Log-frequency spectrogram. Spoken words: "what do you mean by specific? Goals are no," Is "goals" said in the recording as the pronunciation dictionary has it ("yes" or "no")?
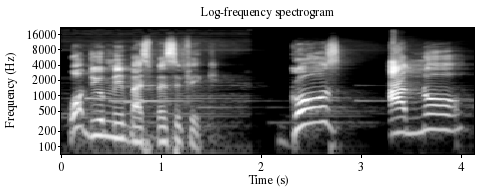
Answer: no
